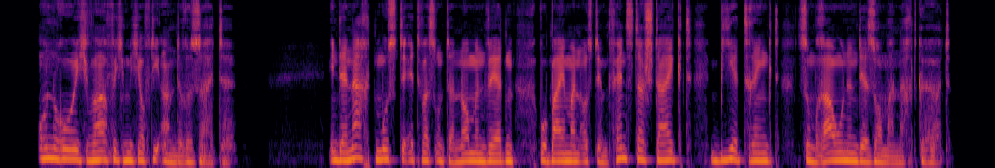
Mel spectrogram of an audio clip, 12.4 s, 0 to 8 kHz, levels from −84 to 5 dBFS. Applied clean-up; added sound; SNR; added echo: none; none; none; none.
